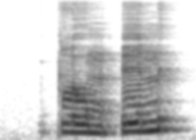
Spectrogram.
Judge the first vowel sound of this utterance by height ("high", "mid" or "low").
mid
